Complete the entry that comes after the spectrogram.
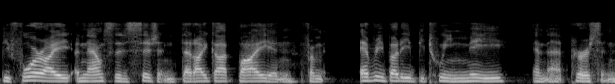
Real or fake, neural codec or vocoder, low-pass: fake; codec, 16 kHz in and 24 kHz out, 2.2 kbps, FireRedTTS-2 codec; 7.2 kHz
